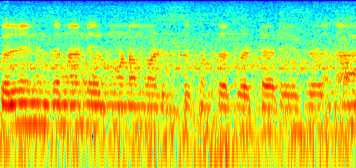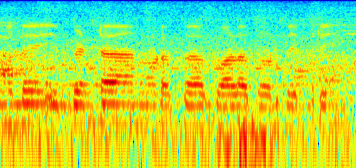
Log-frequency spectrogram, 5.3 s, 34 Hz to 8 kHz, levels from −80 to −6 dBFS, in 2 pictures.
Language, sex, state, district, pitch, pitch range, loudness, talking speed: Kannada, male, Karnataka, Belgaum, 130 Hz, 125-135 Hz, -16 LUFS, 135 wpm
